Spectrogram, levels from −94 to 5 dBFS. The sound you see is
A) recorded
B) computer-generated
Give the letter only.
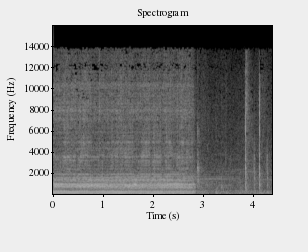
A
